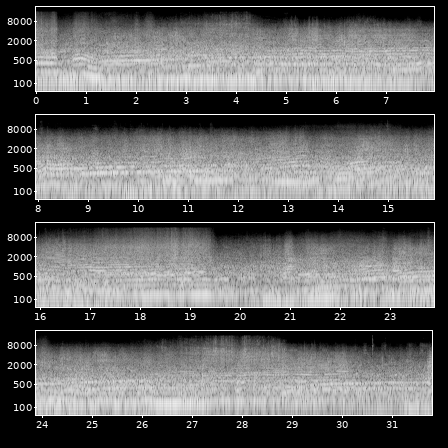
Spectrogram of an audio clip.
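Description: Several compact stock cars racing on a dirt oval, their engines revving up and falling away over and over, several at once, as the cars go by.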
